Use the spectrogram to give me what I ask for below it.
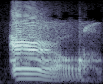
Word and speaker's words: oil: I got to slow it down myself to kind of understand it because they're OIL, they pronounce it Earl.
